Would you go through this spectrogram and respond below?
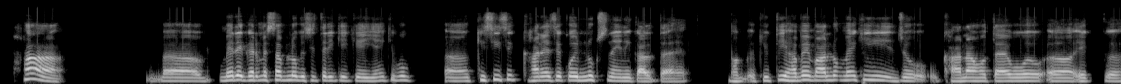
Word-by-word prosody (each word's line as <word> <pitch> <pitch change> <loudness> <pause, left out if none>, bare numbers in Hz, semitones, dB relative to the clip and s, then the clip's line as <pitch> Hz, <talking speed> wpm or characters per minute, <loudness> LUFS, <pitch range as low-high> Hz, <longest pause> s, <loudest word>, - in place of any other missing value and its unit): हाँ, 250 +1 +3 0.8
ब 160 0 -1
मेरे 200 +2 +5
घर 195 0 +2
में 200 - 0
सब 200 +1 +2
लोग 195 -2 +2
इसी 185 0 -2
तरीक़े 180 -1 -1
के 170 - -5
ही 160 -1 0
हैं, 175 +2 -3
कि - - -6
वो 195 0 -2 0.4
अ, 160 0 -2
किसी 205 +2 +1
से 220 +2 -2
ख़ाने 180 +2 +1
से 190 +1 +1
कोई 185 0 +2
नुक्स 195 +2 0
नहीं 165 -2 +1
निकालता 70 - 0
है। 135 0 -7 0.5
भग 145 0 -4
क्योंकि 175 +4 -1
हमें 190 +3 +3
मालूम 195 +1 +1
है 200 - +3
कि 200 -3 +1
जो 160 -2 -3
ख़ाना 150 +2 +1
होता 155 0 0
है 155 - +3
वो 160 +1 +2
अ, 155 -1 0
एक 150 0 -4
180 Hz, 200 wpm, -19 LUFS, 160-195 Hz, 0.8 s, मेरे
